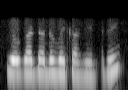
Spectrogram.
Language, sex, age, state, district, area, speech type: Kannada, female, 18-30, Karnataka, Gulbarga, rural, conversation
